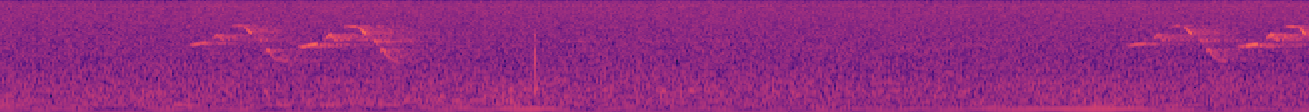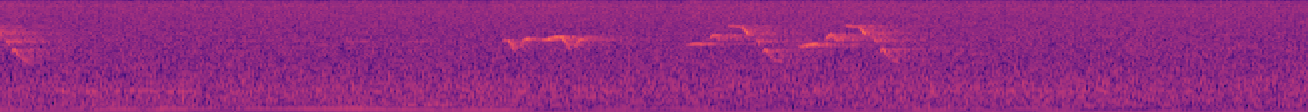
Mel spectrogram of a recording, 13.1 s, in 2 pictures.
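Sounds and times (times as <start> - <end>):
soft hiss: 0.0 - 13.0
steady low hum: 0.0 - 13.0
songbird singing: 0.8 - 2.2, 5.6 - 6.9, 8.2 - 11.3.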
